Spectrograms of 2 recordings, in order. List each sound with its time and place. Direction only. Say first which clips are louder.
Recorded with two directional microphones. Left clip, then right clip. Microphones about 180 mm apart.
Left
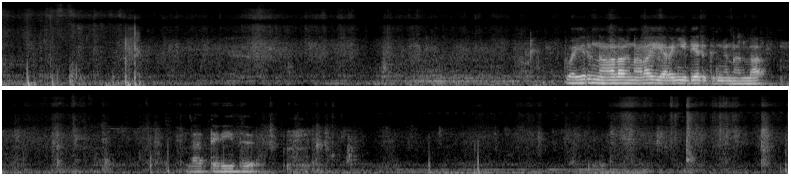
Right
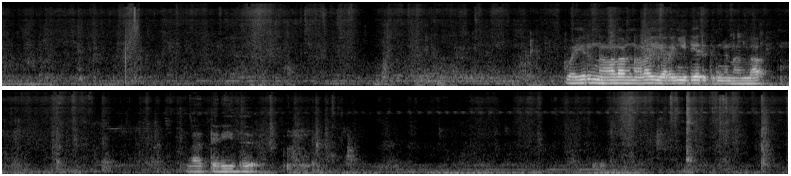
5.2 s a man's voice: left 1 dB; 15° right (ahead or behind)
9.9 s speech: even; 15° right (ahead or behind)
